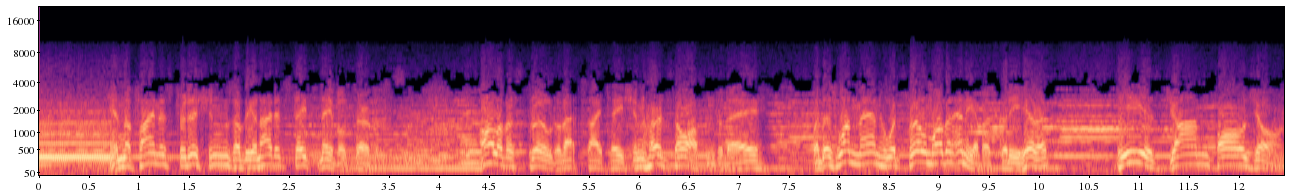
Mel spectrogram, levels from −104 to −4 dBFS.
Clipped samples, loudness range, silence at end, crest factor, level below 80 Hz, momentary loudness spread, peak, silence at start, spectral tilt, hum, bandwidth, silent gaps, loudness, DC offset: under 0.1%; 3 LU; 0 s; 8 dB; -50 dBFS; 6 LU; -10 dBFS; 0 s; -9.5 dB/octave; none; 6 kHz; none; -20 LUFS; under 0.1%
